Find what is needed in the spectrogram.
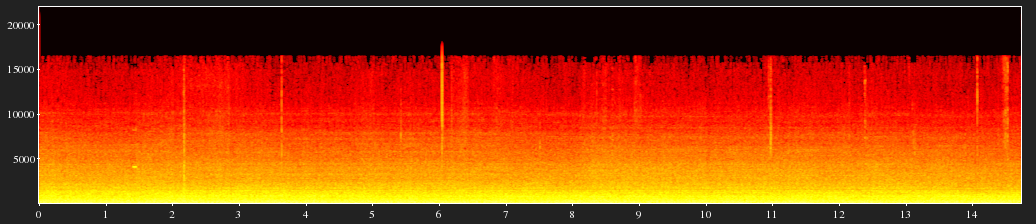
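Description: Steady road noise inside the cabin of a 2003 Acura MDX cruising at highway speed, with a few faint ticks.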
